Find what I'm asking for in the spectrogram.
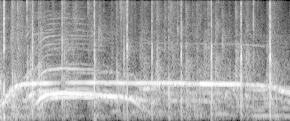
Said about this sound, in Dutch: Dank jullie wel. Nog één applaus voor ….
